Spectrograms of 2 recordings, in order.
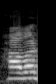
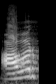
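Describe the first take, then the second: First: The word begins with an h sound. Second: The word begins with a vowel, h silent. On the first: The speaker calls it wrong. "हावर ना पढ़ के" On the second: The speaker calls it right. "एच silent इसमें रहता है"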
